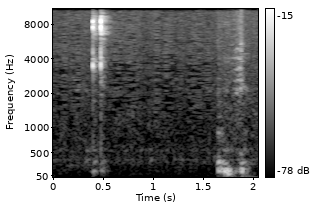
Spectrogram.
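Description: Faint computer mouse clicks: two quick clicks about half a second in, then a duller knock near the end.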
